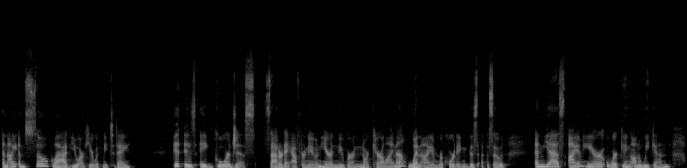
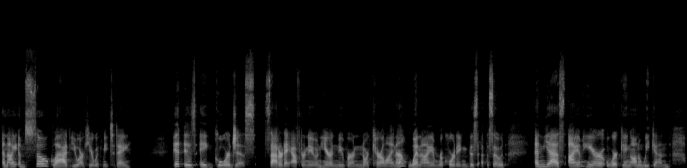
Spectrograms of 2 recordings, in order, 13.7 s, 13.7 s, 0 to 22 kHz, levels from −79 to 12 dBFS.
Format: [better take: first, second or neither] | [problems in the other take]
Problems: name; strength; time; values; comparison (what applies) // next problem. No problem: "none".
first | thin; very; fading below 900 Hz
